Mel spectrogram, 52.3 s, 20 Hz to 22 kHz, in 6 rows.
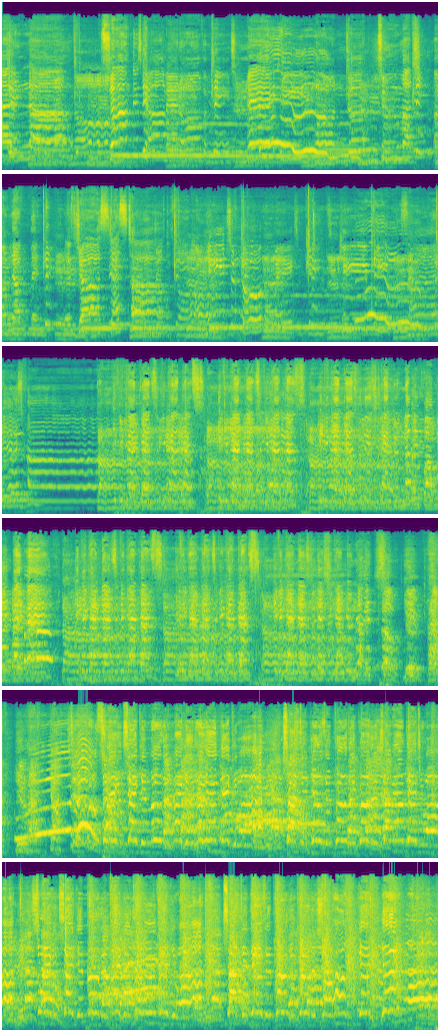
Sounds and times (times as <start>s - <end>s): A capella: 0.0s - 52.3s
Choir: 0.0s - 52.3s.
